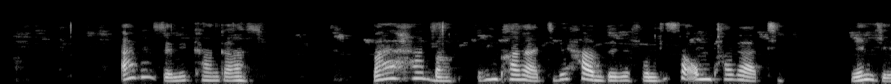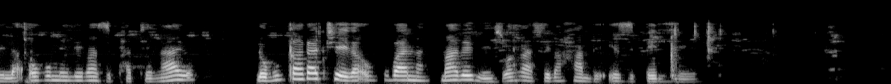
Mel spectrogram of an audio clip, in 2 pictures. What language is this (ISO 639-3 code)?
nde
